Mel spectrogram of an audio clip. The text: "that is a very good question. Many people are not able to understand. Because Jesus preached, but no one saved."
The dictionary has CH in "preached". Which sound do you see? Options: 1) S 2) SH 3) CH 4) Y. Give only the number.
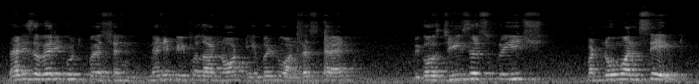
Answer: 3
